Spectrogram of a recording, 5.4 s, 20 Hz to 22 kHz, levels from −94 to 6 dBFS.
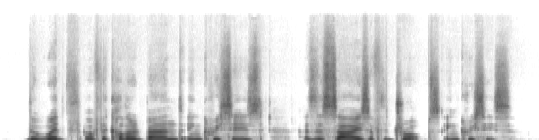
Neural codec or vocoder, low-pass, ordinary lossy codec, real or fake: codec, 44.1 kHz, 7.8 kbps, DAC; 19.8 kHz; none; fake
